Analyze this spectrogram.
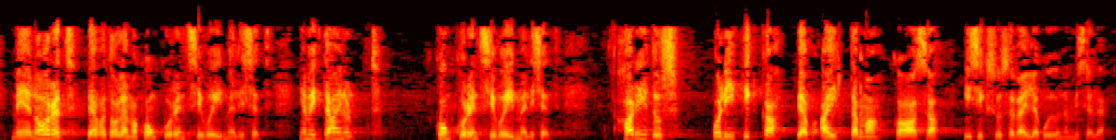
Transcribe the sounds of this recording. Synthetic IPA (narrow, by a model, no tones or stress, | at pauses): me̞je̞no̞ːɾe̞d̪̥peɑvɑd̪̥o̞le̞mɑko̞ŋkːˑuɾe̞nʲt̪sivɤjme̞lise̞d̪̥ | jɑmit̪ːe̞ɑjnult̪ | ko̞ŋkːˑuɾe̞nʲt̪sivɤjme̞lise̞̰d̪̥ | hɑɾid̪̥us | po̞lʲiːt̪ːˑikːɑpeɑb̥ɑjt̪ːˑɑmɑkɑːsɑisiksuse̞vælʲjɑkujunemise̞lḛ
